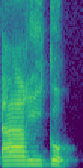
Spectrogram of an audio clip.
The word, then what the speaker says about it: haricots: Les haricots, the beans, les haricots. We don't do the link.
